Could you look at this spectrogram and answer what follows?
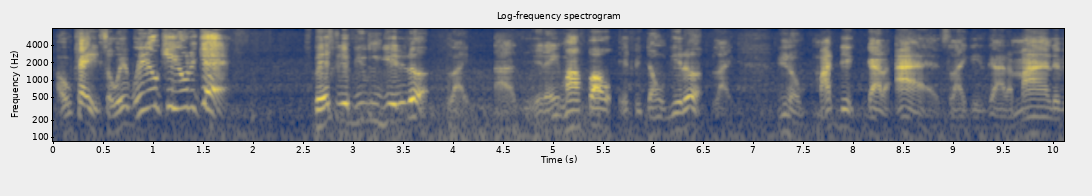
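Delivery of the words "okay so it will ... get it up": high, loud, rushed boast; loud brag. Acted. Bragging to the camera, loud excited boasting. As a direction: crow it out fast like a proud show-off.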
